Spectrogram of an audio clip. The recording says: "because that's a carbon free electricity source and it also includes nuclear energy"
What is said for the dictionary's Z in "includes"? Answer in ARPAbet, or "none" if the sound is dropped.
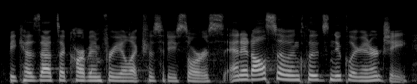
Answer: Z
